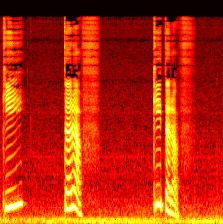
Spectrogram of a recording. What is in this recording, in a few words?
Common Hindi Phrases for travel Towards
